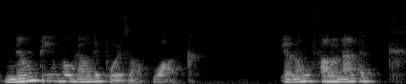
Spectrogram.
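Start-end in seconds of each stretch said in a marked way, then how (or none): 1.5-1.9 walk, stopping dead on the k; no vowel after k. Shown as a demonstration. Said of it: "pare no K e deixe o K bem sutil".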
